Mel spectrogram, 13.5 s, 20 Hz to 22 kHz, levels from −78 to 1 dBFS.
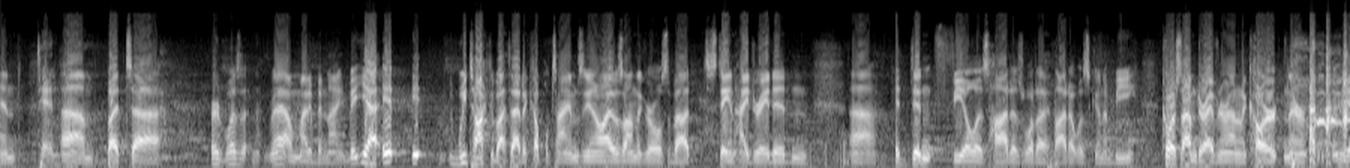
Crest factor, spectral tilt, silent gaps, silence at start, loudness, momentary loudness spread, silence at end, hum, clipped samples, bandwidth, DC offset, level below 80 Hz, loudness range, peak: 12 dB; -4 dB/octave; none; 0 s; -11 LUFS; 10 LU; 0 s; none; 0.5%; 16 kHz; under 0.1%; -40 dBFS; 3 LU; 0 dBFS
